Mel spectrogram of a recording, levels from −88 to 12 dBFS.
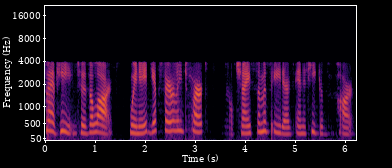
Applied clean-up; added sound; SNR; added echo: neural separator model SepFormer WHAMR!.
